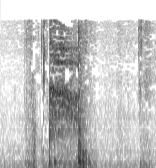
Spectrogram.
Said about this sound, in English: Have a sip of the coffee real quick.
